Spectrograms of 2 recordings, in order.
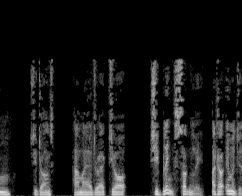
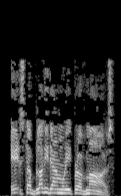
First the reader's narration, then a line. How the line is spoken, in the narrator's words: Severo barks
